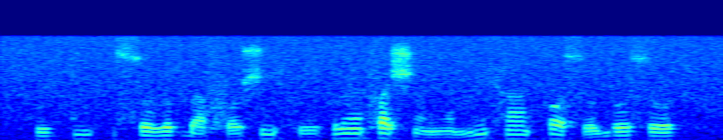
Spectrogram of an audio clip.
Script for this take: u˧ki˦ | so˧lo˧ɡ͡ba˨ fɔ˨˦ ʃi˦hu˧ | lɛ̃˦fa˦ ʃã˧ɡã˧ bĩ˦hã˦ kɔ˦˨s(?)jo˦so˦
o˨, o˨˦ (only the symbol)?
o˨˦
